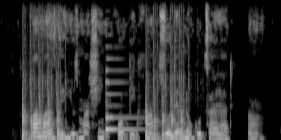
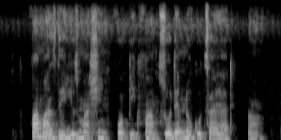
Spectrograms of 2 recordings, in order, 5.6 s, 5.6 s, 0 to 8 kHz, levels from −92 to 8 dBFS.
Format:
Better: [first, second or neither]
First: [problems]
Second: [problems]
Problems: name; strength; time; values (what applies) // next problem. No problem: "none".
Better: second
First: noise reduction (classical method spectral subtraction)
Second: none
